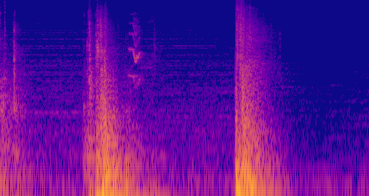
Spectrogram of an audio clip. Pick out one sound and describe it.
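A heavy wooden door creaks open and bangs.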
